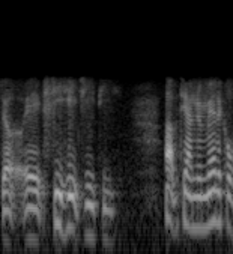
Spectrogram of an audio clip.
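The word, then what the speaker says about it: ח: That would be the hate, or the shet. It's pronounced CHET.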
